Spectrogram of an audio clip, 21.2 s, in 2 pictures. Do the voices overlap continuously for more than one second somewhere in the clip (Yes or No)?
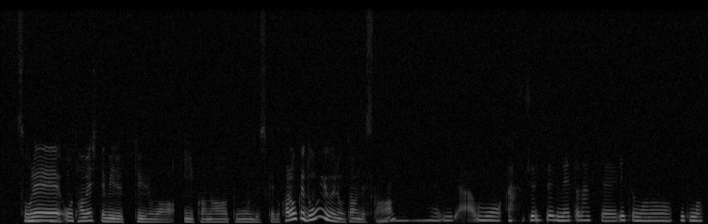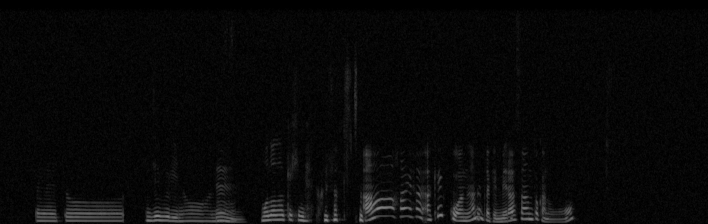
No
